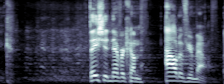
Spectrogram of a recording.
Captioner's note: audience laughs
